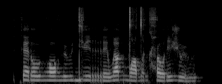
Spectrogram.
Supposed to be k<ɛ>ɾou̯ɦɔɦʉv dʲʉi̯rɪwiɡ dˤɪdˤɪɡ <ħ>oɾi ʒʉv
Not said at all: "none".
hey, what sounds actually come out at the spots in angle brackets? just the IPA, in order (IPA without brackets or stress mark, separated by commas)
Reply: ɛ, ħ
